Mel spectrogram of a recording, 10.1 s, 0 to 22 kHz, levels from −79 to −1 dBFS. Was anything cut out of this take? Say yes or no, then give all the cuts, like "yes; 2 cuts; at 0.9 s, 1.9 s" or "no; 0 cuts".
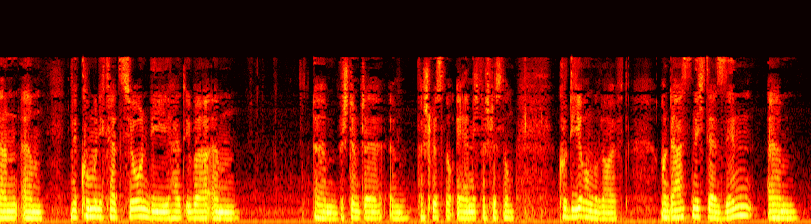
no; 0 cuts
